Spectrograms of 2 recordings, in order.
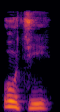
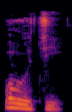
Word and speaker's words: Ochi: That's Ochi, not Ōichi.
